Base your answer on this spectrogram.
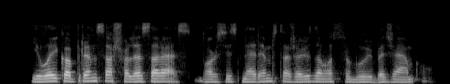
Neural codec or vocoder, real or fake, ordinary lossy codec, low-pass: codec, 24 kHz, 0.9 kbps, WavTokenizer, small release; fake; Opus, 32 kbps; 7.2 kHz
